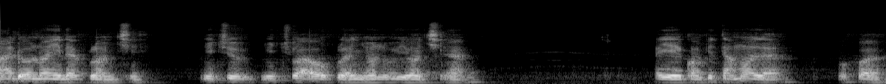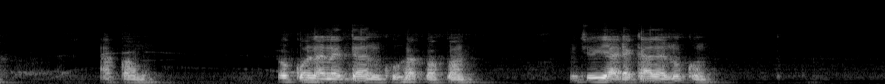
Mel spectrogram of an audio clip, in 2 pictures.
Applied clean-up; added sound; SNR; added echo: neural separator model SepFormer DNS4.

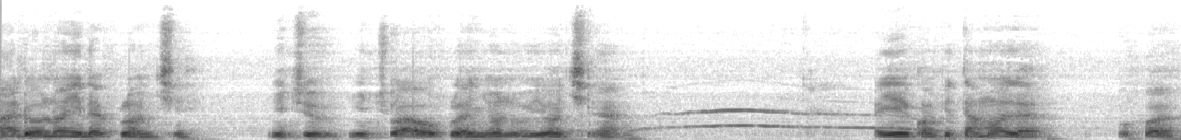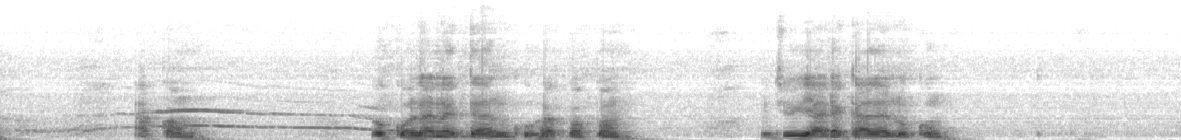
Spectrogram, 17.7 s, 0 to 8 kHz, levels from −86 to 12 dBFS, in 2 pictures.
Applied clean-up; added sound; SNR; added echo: none; Dog; 18 dB; reverberation time 0.4 s.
